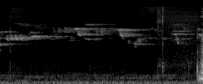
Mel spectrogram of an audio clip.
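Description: Birds chirping: short, high-pitched chirps and calls, several overlapping, at a low level.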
